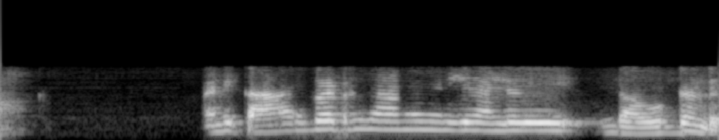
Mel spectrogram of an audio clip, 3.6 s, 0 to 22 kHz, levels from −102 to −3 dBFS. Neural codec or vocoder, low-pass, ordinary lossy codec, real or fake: codec, 44.1 kHz, 2.6 kbps, SNAC; 3.6 kHz; none; fake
